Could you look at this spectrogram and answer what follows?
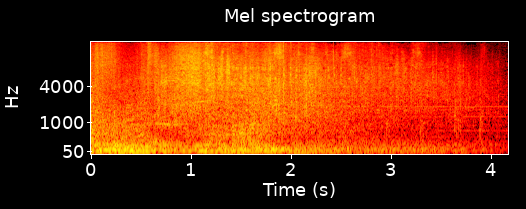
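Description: Fiery spell cast in the Hogwarts Legacy video game: a loud broad whooshing burst of flame that roars at the start and slowly fades over several seconds, with no talk.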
